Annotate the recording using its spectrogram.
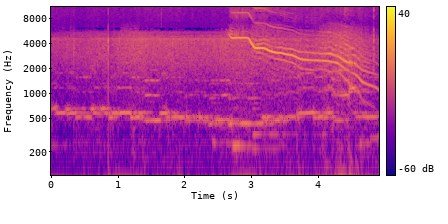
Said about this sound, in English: And that sweeping whistle must be the jammers homing in, for at 22.08 came the sign-on fanfare and the first signs of jamming.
